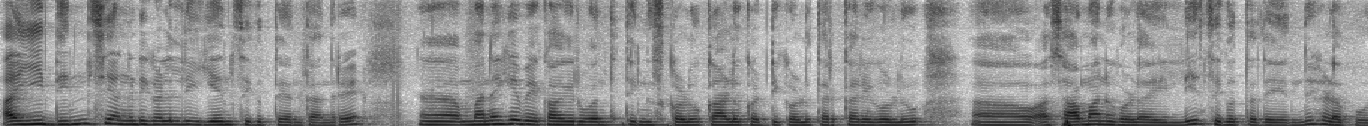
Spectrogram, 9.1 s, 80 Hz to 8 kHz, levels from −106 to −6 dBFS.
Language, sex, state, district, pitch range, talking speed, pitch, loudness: Kannada, female, Karnataka, Belgaum, 175-205 Hz, 120 wpm, 190 Hz, -20 LUFS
